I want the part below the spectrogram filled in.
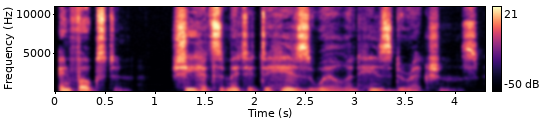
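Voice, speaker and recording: A woman reading literary fiction as an audiobook narrator, in a measured, hushed and dramatic manner. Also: on the low side, lively intonation, creaky, breathy edge, dry recording, clean studio sound.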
